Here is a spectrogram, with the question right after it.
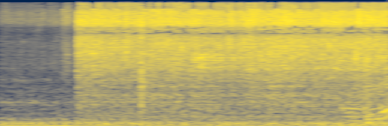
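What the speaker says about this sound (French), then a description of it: "on va passer un peu d'huile et on jette les ailes dedans" Chicken wings dropped into hot oil in a pan burst into a loud, steady sizzle after a short quiet lead-in, a dense close crackling hiss that holds evenly to the end.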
